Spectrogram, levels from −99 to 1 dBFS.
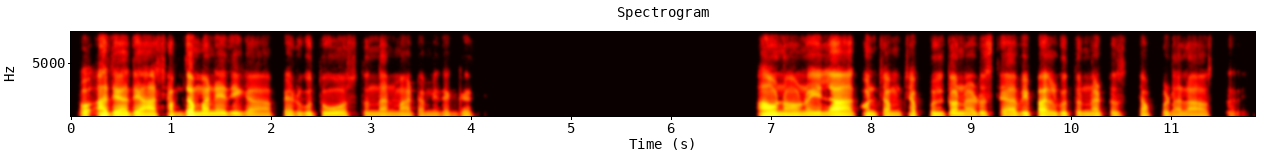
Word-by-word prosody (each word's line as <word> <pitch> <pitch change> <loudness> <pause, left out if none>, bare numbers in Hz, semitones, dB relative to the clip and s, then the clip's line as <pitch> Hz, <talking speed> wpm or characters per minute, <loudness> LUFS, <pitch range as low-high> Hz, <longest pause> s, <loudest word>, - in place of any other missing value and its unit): ఓహ్! - - 0
అదే. 135 +2 +4
అదే. 125 +1 +1
ఆ - - +4
శబ్దమనేదిగా 140 +6 +3 0.3
పెరుగుతూ 125 +6 -4 0.2
వస్తుందనమాట 115 -5 -8
మీ 100 - -12
దగ్గర. 100 +2 -11 3.0
అవునవును. 120 -4 +3
ఇలా 115 0 +7 0.2
కొంచెం 110 -2 -3
చెప్పులతో 135 +7 -2
నడుస్తే 140 +1 -5
అవి 125 -1 0
పలుగుతున్నట్టు 125 0 -2 0.2
చప్పుడలా 110 0 -7
వస్తది. 100 - -22
120 Hz, 90 wpm, -23 LUFS, 110-135 Hz, 3.0 s, ఇలా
